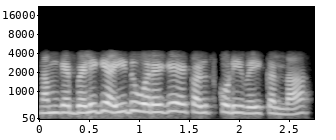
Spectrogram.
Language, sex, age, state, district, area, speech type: Kannada, female, 18-30, Karnataka, Mandya, rural, conversation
